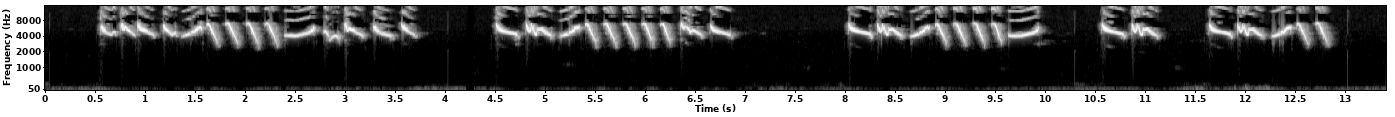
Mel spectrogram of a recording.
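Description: A small bird sings in quick, high, twittering bursts close by.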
